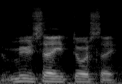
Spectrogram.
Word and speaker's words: Musée d'Orsay: How do you spell it? Musseedorsay. Jeff, if you would be so kind. It's Musée d'Orsay.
